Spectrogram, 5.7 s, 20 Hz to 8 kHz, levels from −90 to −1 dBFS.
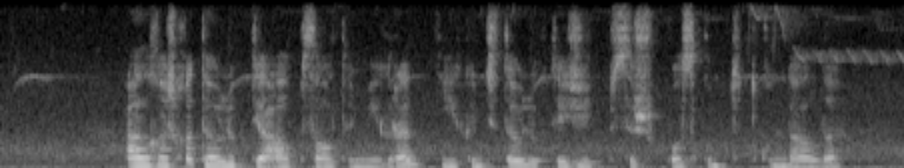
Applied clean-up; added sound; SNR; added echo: none; Bird; 18 dB; none.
